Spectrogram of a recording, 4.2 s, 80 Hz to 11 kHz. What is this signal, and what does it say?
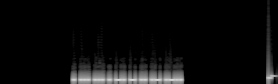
Morse code, heard as a keyed tone, about 44 wpm, 700 Hz. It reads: ESSENTIAL
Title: LY Suffix - Top 100 Words with Base Words 45wpm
